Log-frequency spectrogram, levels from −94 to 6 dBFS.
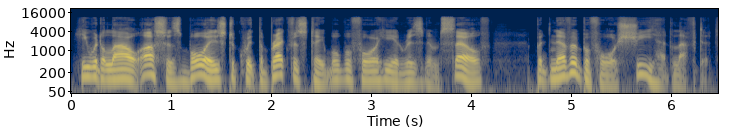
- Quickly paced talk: Yes, fast, 215 wpm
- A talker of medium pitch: No, low, 120 Hz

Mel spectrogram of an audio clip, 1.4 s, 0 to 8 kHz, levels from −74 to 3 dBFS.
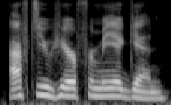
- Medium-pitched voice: Yes, medium, 165 Hz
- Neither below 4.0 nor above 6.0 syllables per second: No, 6.3 syllables/s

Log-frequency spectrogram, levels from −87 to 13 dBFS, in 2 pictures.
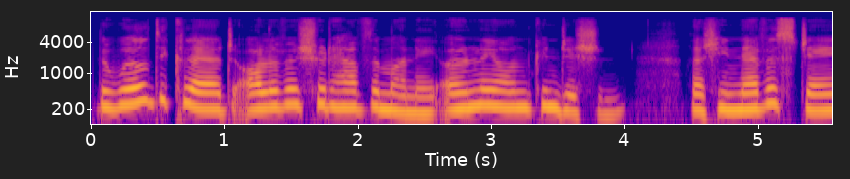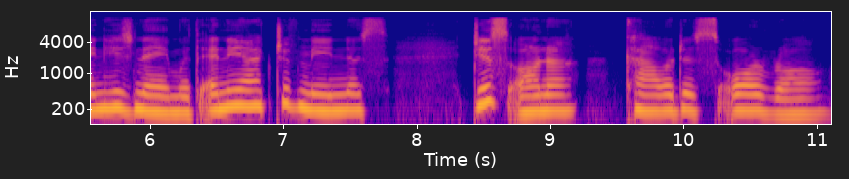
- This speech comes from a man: No, female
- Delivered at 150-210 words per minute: No, average, 140 wpm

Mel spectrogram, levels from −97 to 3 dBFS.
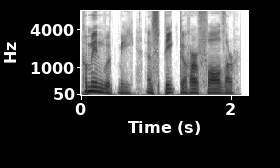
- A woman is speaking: No, male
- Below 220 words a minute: No, fast, 240 wpm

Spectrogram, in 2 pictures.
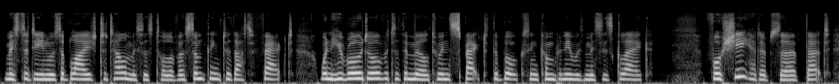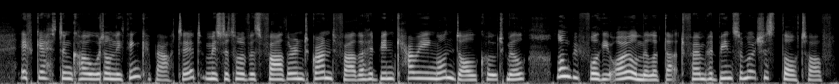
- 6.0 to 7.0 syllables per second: Yes, 6.1 syllables/s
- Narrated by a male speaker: No, female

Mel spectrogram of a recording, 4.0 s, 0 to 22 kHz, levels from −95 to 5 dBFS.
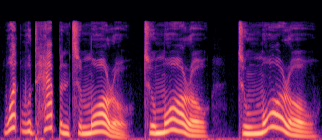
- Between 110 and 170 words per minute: Yes, slow, 135 wpm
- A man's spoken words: No, female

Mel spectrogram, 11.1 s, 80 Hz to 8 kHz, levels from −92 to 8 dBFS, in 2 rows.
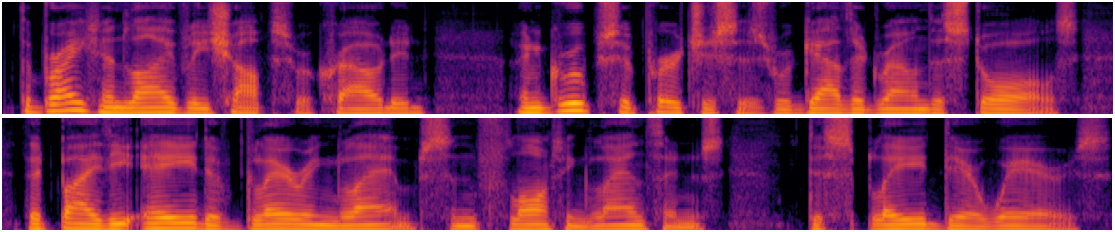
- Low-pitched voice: Yes, low, 115 Hz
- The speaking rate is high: No, average, 155 wpm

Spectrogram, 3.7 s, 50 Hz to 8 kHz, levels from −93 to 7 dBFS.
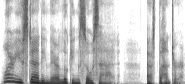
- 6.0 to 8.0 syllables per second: No, 5.6 syllables/s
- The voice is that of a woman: Yes, female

